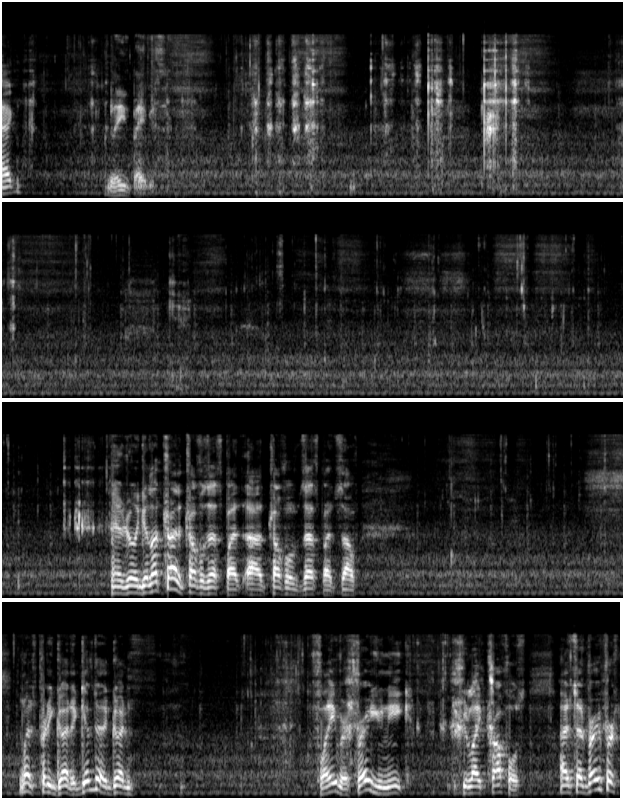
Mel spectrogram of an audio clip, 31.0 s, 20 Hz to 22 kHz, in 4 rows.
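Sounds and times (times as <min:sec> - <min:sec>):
steady low hum: 0:00.0 - 0:31.0
fork scraping a ceramic plate: 0:03.0 - 0:06.7, 0:07.6 - 0:08.0, 0:26.6 - 0:29.3.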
